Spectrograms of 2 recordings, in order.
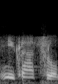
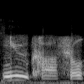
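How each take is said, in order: First: The name is said with a flatter tone. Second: The name is said in the usual way. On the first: "a slightly flatter tone to say something like Newcastle" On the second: "rather than Newcastle"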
